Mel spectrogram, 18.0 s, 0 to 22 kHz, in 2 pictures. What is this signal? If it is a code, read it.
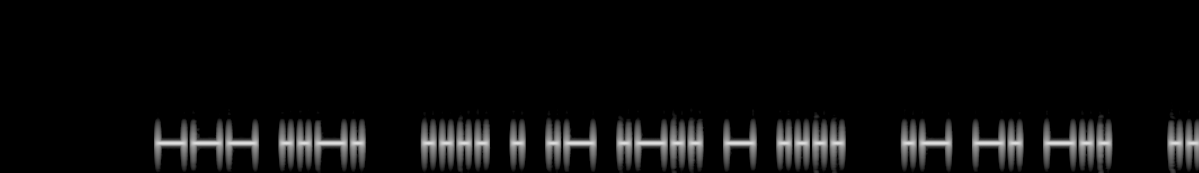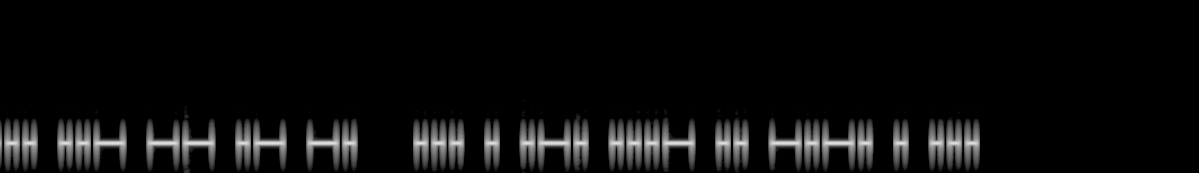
Morse code, heard as a keyed tone, about 18 wpm, 700 Hz. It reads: OF HEALTH AND HUMAN SERVICES
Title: Speed-Racing - Sets of 5 Words 15wpm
